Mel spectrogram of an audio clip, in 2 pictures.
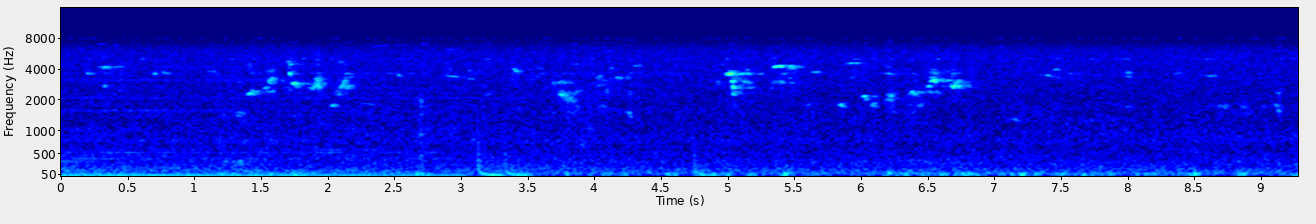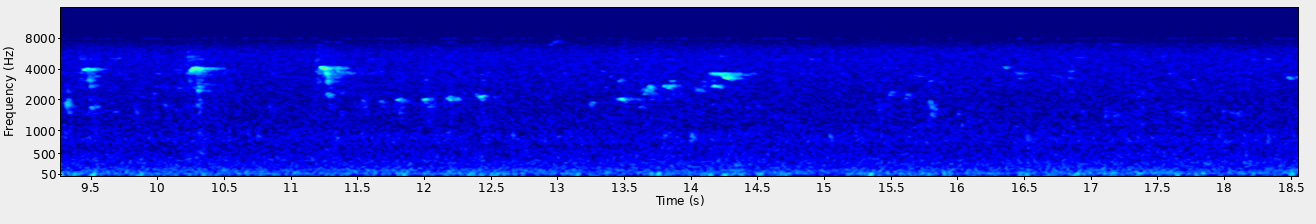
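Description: Small birds chirping: short, scattered high chirps, some in quick little runs, over a steady background hiss.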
